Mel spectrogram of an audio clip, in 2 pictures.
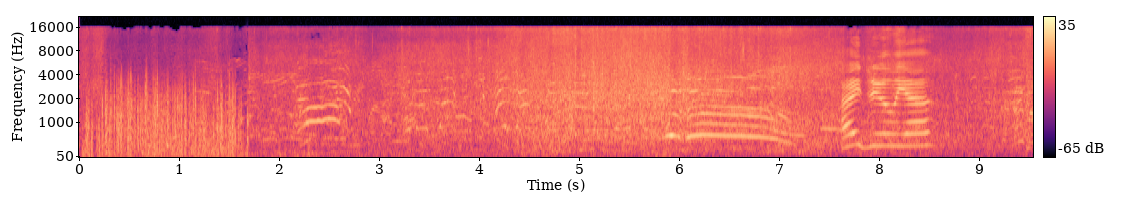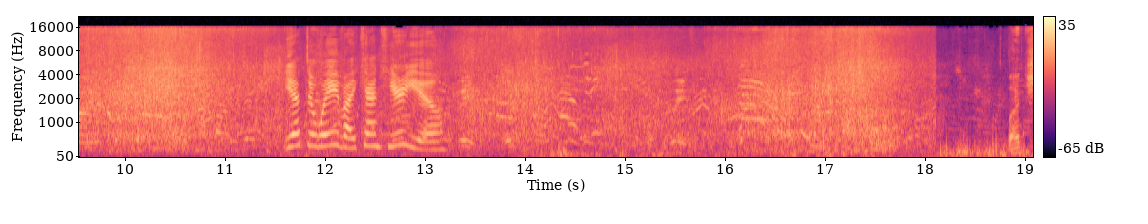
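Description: Small waves wash gently onto the shore.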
